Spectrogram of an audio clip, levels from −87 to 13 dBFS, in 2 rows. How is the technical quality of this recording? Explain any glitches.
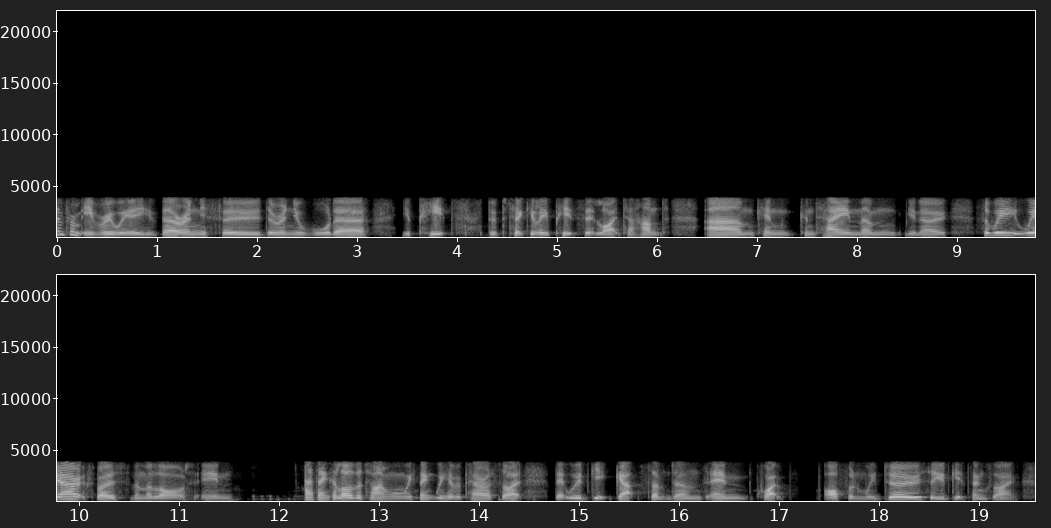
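The recording has poor technical quality, with Bluetooth CVSD headset codec damage throughout. The speech is confined to roughly 300 Hz to 3.6 kHz, with nothing above 3.8 kHz, consistent with a 64 kbps CVSD link. Each sample is coded as a single up-or-down step whose size adapts. Fast, loud high-frequency content outruns the step, so s sounds turn scratchy, and a granular hiss sits under the speech.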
